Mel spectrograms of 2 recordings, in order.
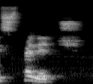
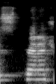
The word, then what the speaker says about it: spinach: Okay, note CH can be pronounced either J or Ch in spinach. You can say spinach or spinach, two possibilities. And it's pronounced J in sandwich in British English and Ch in American English. And the word sandwich, British sandwich, American sandwich.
